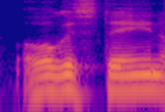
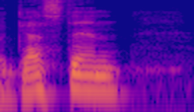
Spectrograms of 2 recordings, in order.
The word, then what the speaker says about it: Augustine: It's a great debate that happened in church history between Augustine or Augustine, as depending on your pronunciation, and a man called Pelagius.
